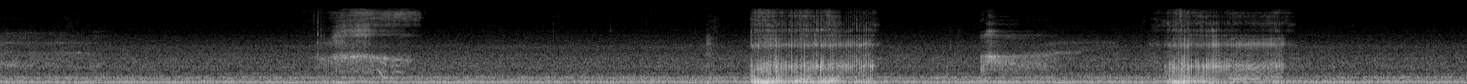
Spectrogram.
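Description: A young man snoring heavily in deep sleep, lying on his back with his mouth open. There is a softer snore a few seconds in, then two loud, longer snores about four seconds apart in the second half, over a steady low hum.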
